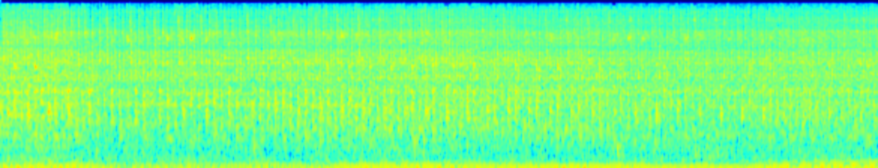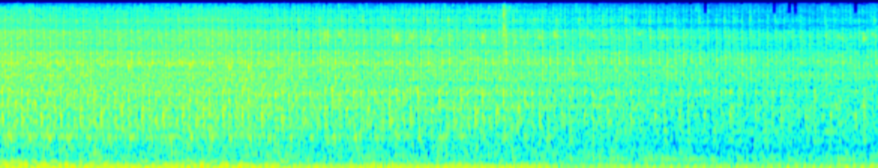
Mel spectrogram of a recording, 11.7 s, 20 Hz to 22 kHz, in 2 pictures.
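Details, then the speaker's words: 1978 Ford backhoe diesel, first run in decades, oil pressure gauge just hooked up: steady diesel clatter at about four beats a second, even rhythm, no stumbles; runs really well. "it does run really well though so that's got me excited"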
